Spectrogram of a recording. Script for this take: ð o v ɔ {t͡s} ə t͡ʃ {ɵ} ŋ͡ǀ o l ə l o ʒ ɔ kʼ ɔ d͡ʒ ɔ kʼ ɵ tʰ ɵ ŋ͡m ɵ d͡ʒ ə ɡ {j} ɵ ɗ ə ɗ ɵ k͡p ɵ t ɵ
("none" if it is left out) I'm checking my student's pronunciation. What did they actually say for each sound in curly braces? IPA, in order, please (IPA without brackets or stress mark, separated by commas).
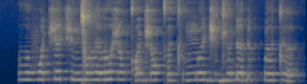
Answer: t͡ʃ, ə, j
